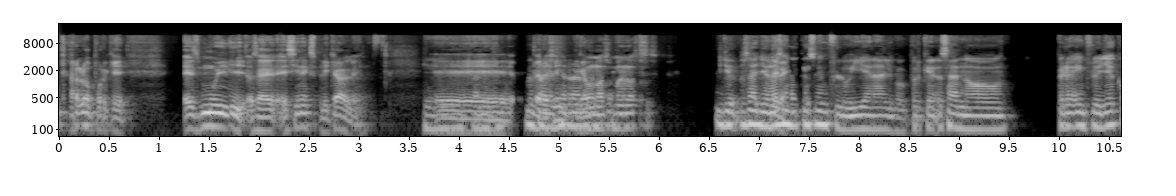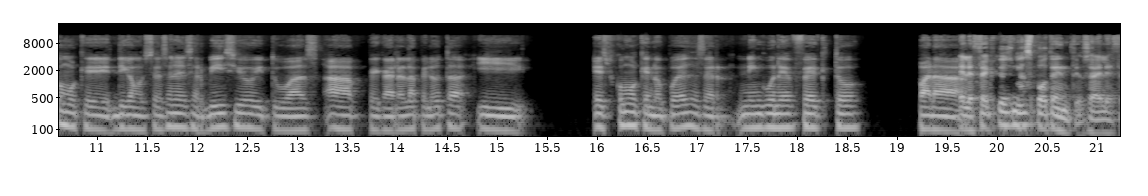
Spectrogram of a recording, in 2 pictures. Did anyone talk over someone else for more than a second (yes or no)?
yes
